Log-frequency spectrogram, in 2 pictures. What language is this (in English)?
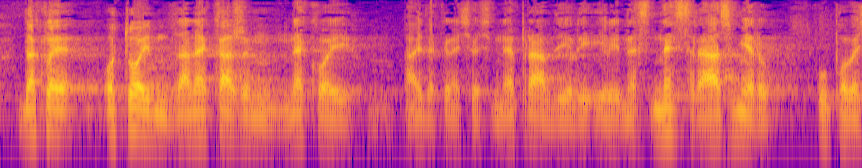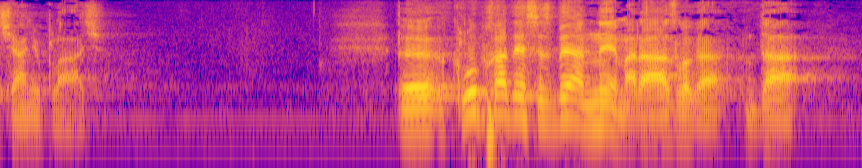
Croatian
